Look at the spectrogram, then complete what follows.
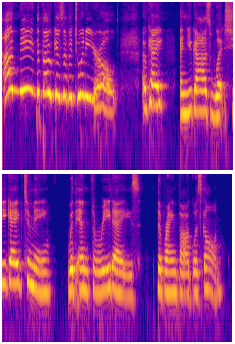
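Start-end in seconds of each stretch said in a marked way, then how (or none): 0.0-2.3 very high-pitched, tearful, crying, pleading voice. Retelling a talk with a prayer partner about brain fog: imitating her own past crying. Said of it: "I'm crying, going".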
